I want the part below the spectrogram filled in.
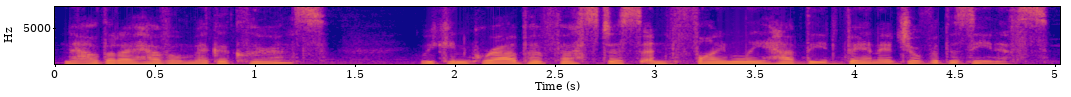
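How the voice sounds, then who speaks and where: A woman's voice: mid-range voice, fast, a little mellow, slightly rough, lightly acted. A woman playing a determined, wry young hunter heroine in a video game, speaking in a matter-of-fact, dry way. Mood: determined, friendly. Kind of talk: video game cutscene acting. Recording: background music under the voice.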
